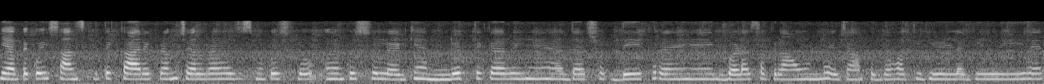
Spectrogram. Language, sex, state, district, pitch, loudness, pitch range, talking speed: Hindi, female, Uttar Pradesh, Gorakhpur, 250 Hz, -16 LUFS, 240-260 Hz, 190 wpm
